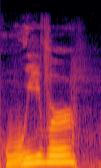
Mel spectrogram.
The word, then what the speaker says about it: Wever: Coming to you this evening from Weaver, Iowa. I think that's how it's pronounced, W-E-V-E-R. So it's kind of an unusual spelling for the word Weaver, but it's probably named after someone, W-E-V-E-R.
